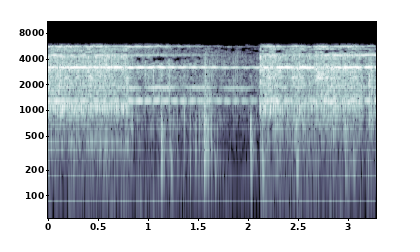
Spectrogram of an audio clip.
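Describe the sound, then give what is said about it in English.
A telephone bell rings in an old-time radio drama scene, a loud, harsh metallic trill that dips partway through before returning at full strength, with no voices. “At 10, my phone rang.”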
